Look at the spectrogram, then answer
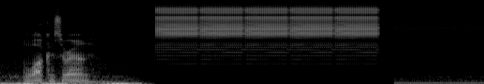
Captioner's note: alarm sound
